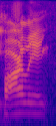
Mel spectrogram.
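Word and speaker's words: Fairleigh: yeah I was gonna say how do you pronounce that fairly or Farley Farley yeah I've heard people say fair dick as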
